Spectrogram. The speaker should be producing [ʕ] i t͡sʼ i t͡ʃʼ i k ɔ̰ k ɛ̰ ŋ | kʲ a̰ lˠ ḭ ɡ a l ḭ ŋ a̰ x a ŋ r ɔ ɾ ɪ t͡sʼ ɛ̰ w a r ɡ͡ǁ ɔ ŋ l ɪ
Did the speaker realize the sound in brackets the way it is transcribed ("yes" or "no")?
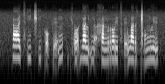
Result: yes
